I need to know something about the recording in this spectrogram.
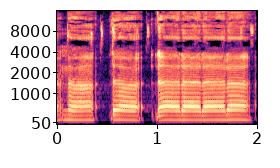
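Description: A lone voice singing a slow melody without accompaniment, in three long held notes with short breaks between them, cut off abruptly at the end.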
